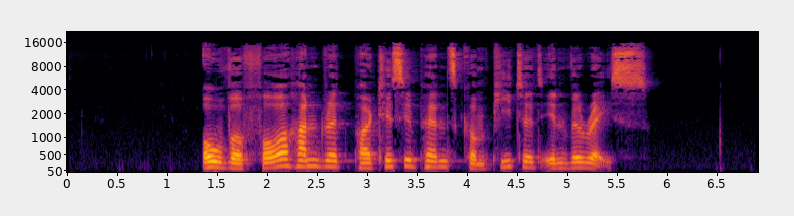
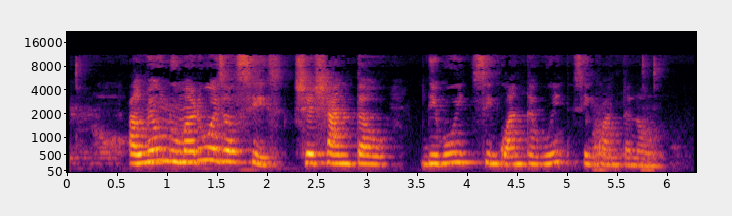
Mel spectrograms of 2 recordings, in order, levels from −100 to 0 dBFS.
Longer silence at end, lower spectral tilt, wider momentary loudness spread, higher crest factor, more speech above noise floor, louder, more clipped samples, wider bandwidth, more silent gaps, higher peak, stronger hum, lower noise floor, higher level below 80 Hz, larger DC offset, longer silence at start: first, 1.1 s vs 0.35 s; about the same, -3.5 dB/octave vs -4.5 dB/octave; second, 10 LU vs 14 LU; about the same, 20 dB vs 18 dB; first, 56 dB vs 24 dB; second, -25 LUFS vs -22 LUFS; neither; first, 16 kHz vs 11.5 kHz; neither; about the same, -6 dBFS vs -6 dBFS; neither; first, -81 dBFS vs -46 dBFS; second, -68 dBFS vs -56 dBFS; neither; first, 1.35 s vs 0.1 s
